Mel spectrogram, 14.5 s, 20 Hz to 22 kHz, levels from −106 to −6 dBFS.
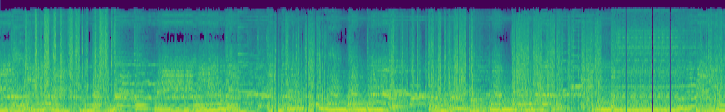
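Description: A worn or dirty contact keeps making and breaking, so loose connector crackle chops the signal with irregular scratchy pops from 0.51 to 2.31 s. At 3.51 to 3.86 s, a CD stuck on one turn throws playback back to the same spot, repeating a 176 ms slice twice with a brief mute at each jump. The loose connector crackle returns from 5.35 to 6.49 s, 7.82 to 9.61 s and 10.25 to 12.03 s. From 12.51 to 13.57 s the CD skip repeats the same 176 ms slice six times in an even, rapid stutter. Crackle resumes at 14.00 s and runs to the end.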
